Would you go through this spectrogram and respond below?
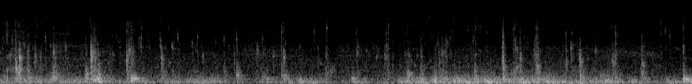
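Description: Wooden oars dip and pull through water beside a rowing boat on a French carp lake, a steady rhythm of splashes and drips close by with light wind buffeting the microphone.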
